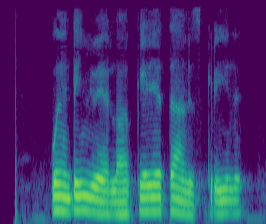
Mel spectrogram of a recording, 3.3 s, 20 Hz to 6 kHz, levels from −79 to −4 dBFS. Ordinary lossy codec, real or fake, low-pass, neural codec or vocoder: MP3, 32 kbps; fake; 5.4 kHz; codec, 16 kHz, 2 kbps, FreqCodec, larger model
